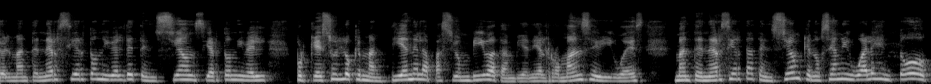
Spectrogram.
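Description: A woman hosts a podcast conversation. She sets out her views point by point in a reflective, conversational tone, with a voice of ordinary pitch for a woman. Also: a little mellow. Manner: reflective, explains ideas point by point. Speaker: podcast host. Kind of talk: casual conversation.

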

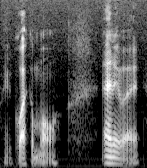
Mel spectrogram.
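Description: A man's voice: a little fast, no echo. A young man chatting casually, telling stories animatedly and acting out the lines of the people in them. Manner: animated storyteller, acts out dialogue. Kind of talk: casual chat.

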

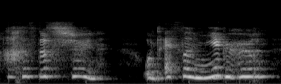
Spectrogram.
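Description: A woman's voice: steady tone, moderate pace, reverberant, highs cut off. A woman doing a sweet plaintive fairy-tale girl. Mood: wistful. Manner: high, plaintive and wistful. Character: gentle, sweet young girl heroine.

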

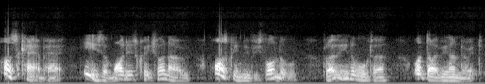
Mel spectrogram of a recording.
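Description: A reader voicing a bossy, scornful little hen who lectures in a gravelly, husky voice. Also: medium pitch, very animated, quick pace, dull audio, full character voice. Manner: lecturing, haughty.

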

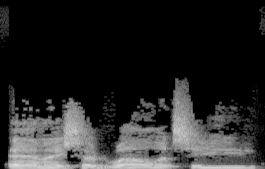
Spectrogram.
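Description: An older man, a lawyer and mediator, telling a story in a relaxed, anecdotal way as a podcast guest, acting out the voices he quotes. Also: sits high, takes it slowly, slight background noise, rough recording.

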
